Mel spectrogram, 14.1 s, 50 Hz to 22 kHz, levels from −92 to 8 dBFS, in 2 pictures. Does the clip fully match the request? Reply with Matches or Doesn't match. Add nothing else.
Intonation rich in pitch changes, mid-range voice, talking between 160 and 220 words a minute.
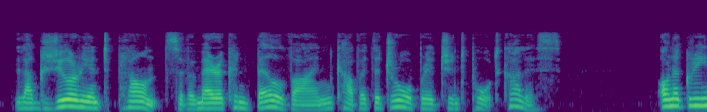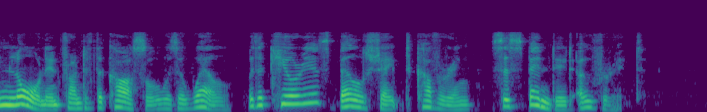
Doesn't match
